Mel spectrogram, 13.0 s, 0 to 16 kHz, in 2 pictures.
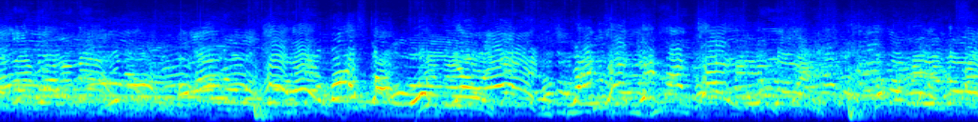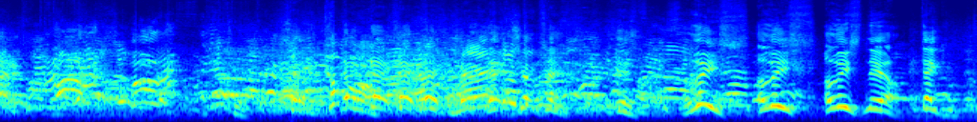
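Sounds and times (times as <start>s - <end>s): people shouting in argument: 0.0s - 13.0s.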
